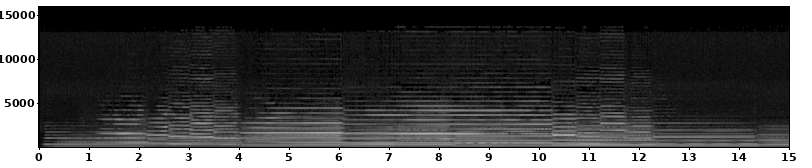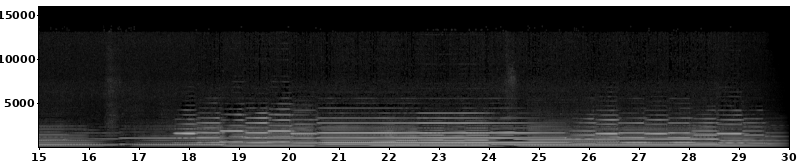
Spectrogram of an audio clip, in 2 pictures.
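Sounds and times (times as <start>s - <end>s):
clarinet playing a prelude and fugue: 0.0s - 29.9s.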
